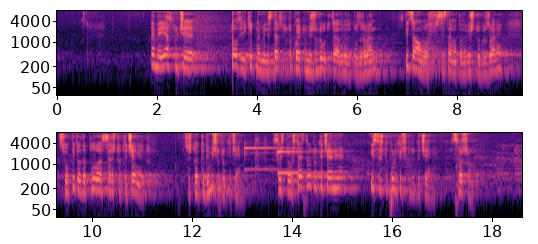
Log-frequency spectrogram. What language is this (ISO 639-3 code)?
bul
